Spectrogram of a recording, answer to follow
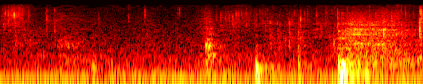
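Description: Quiet handling on a wooden cutting board: a few light taps as a soft, boiled seitan loaf and a kitchen knife are moved about, over a faint steady low hum.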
